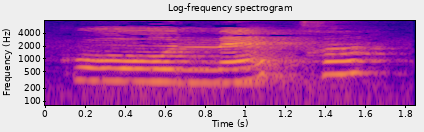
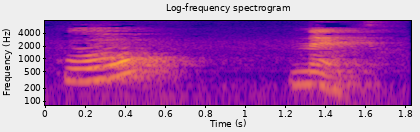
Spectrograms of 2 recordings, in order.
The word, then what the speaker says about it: connaître: Et content de, donc là c'est le E, ici, connaître, donc ici on a, attention ça s'écrit O-N mais ça se prononce, c'est pas nasal, hein, c'est O, connaître, donc non.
